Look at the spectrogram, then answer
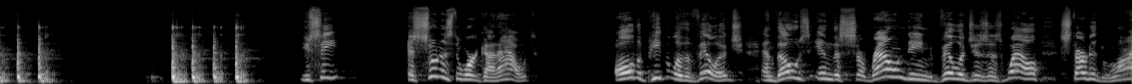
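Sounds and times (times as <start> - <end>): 
knocking at the door of a house: 0.0 - 0.6, 1.7 - 2.6
speech: 3.0 - 3.5, 4.1 - 5.4, 6.1 - 11.3.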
